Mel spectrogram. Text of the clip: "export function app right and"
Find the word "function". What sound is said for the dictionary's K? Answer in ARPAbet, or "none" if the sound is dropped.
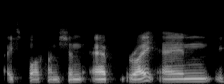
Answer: none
